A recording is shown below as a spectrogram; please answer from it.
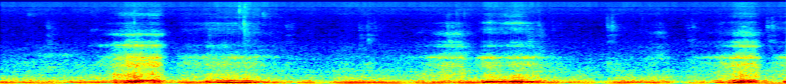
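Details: A Golden Retriever, exhausted and asleep while the weather outside is very hot, snores in low, rumbling breaths that rise and fall every few seconds.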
